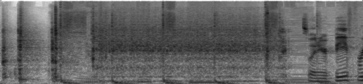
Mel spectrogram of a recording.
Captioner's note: food processor whirs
